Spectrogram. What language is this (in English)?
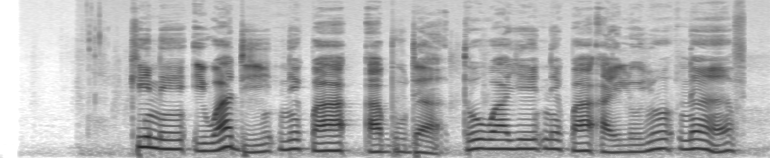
Yoruba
